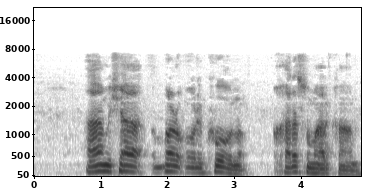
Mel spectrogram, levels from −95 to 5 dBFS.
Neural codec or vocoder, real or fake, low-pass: codec, 16 kHz in and 24 kHz out, 2.2 kbps, FireRedTTS-2 codec; fake; 7.2 kHz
